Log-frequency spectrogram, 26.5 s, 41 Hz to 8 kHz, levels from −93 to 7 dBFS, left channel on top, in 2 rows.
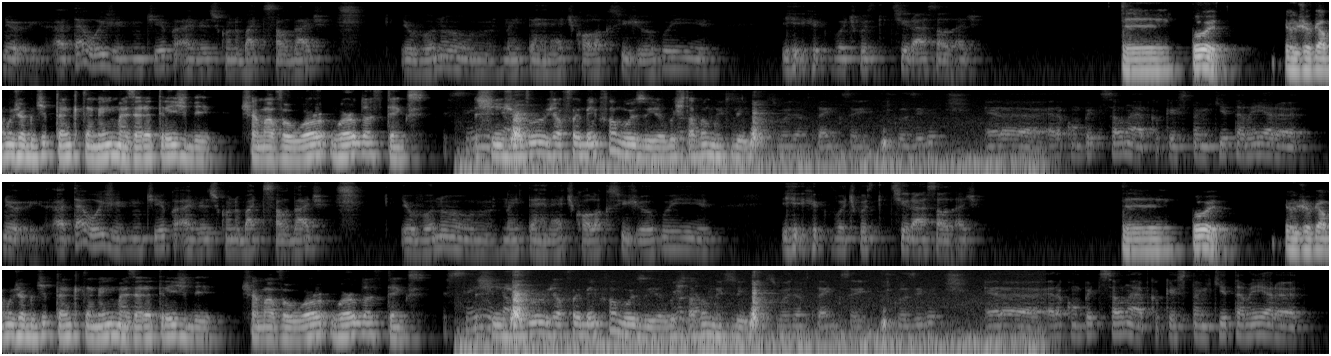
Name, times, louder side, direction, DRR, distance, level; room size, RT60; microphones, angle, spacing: voice 1, 0.0-3.6 4.0-7.1 7.8-9.7 17.7-18.6 20.0-26.3, right 2 dB, 75° right, 1.1 m, -48 dB
voice 2, 11.2-12.2 12.8-15.4 15.7-17.5 18.0-20.8, left 4 dB, 65° left, 0.4 m, -30 dB
Dog, 17.8-23.7, right 3 dB, 40° right, 0.5 m, -36 dB
8.8 x 7.2 x 2.8 m
head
